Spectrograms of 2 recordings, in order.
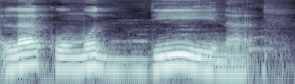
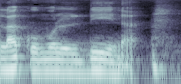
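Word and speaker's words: لَكُمُ الدِّينَ: lagi sehingga dalnya tasdid maka menjadi lakumuddina lakumuddina bukan lakumulina kalau misalkan kita tidak punya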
